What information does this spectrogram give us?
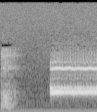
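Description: A telephone rings with a loud, steady electronic tone that starts abruptly halfway through and holds to the end, after a short muffled sound at the start.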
